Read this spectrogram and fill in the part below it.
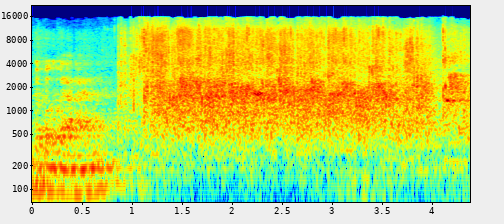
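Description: Audience applause rises at a rice harvest field event in Trenggalek, a dense sustained clapping that takes over as a voice trails off at the start.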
